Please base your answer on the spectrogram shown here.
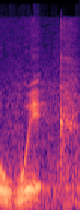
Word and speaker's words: wick: Use the short is sound like this. Is this is the wick of the candle. I I wick. Not weak. With a long e like green beans.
